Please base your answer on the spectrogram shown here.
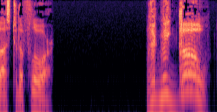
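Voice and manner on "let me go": muffled, face pressed into an arm. Acted. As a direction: speak through a muffled mouth. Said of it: "voice muffled where his face was caught".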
